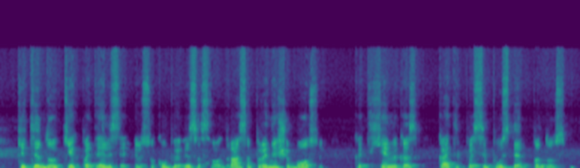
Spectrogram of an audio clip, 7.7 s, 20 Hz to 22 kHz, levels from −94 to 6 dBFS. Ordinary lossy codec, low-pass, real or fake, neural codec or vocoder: Opus, 32 kbps; 14.4 kHz; real; none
